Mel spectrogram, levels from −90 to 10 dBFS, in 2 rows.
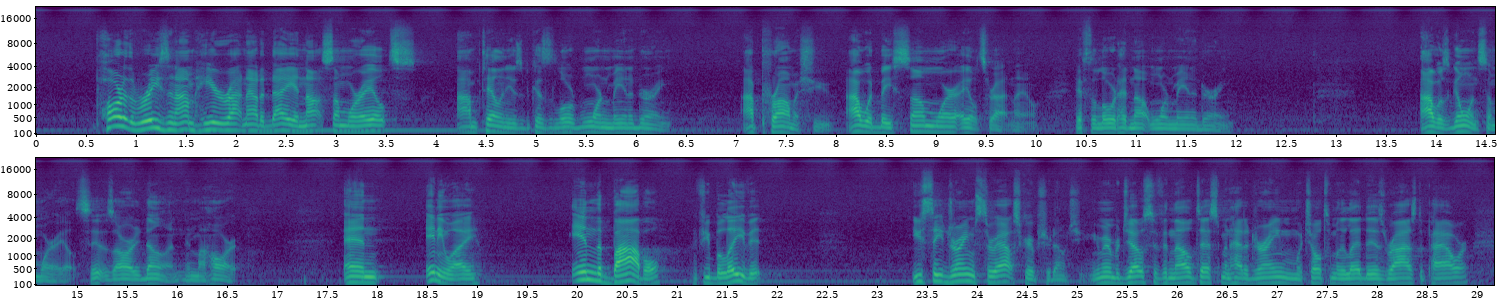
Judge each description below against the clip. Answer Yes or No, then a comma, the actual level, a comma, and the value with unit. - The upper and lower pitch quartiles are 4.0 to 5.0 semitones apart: Yes, average, 4.7 semitones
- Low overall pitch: Yes, low, 125 Hz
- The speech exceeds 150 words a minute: Yes, average, 185 wpm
